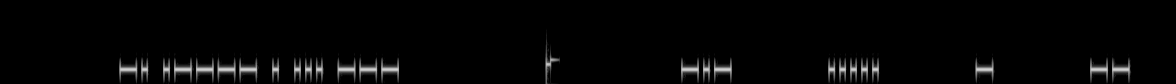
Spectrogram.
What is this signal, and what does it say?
Morse code, heard as a keyed tone, about 21 wpm, spaced as for 12 wpm, 700 Hz. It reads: N1ESO K5TM
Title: USA Call Signs - 5 Characters - 6x Character Spacing - 22wpm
